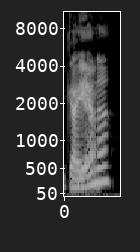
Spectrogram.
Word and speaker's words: Guyana: So, if we're going off of Jonestown, the three of them are traveling to, I believe it's Guyana. Mm-hmm. That's how you say it, right? Guyana?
